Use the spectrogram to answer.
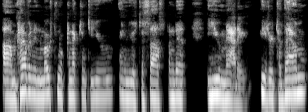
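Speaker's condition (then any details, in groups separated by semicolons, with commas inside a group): Deafblindness; progressive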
